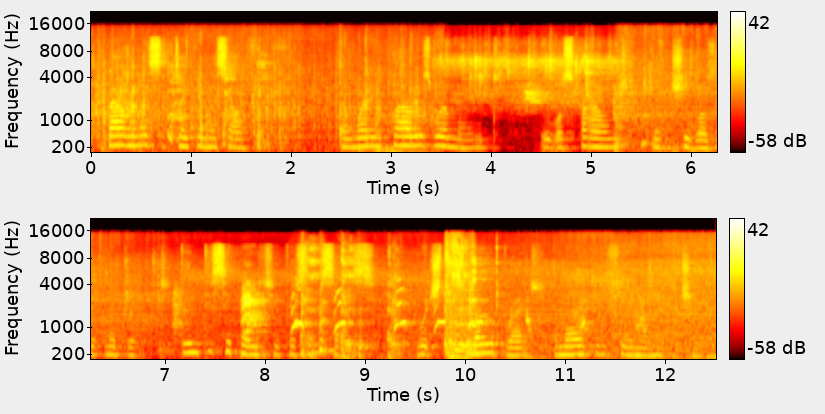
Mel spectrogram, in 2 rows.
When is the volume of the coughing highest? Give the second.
10 s.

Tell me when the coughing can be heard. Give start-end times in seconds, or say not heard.
0.8-1.8, 4.4-6.0, 8.3-10.3.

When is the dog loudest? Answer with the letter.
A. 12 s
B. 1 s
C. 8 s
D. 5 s
C.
